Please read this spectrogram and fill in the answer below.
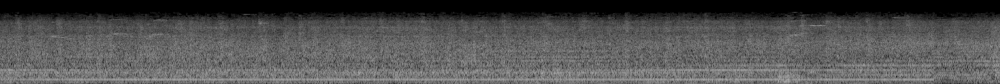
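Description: Hydraulic OCC baler and its feed conveyor running: a steady mechanical whir and hiss with a steady hum that drops out about nine seconds in.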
